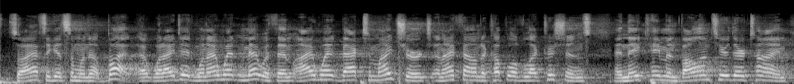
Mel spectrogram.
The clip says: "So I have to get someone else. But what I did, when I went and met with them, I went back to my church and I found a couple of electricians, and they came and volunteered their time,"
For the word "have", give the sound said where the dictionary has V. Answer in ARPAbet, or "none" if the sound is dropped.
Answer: F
